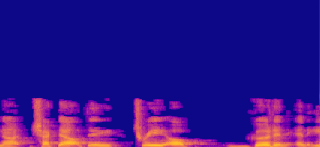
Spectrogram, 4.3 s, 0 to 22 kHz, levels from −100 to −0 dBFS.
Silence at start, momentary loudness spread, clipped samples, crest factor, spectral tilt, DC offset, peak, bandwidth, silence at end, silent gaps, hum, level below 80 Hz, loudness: 0 s; 13 LU; under 0.1%; 16 dB; -5.5 dB/octave; under 0.1%; -6 dBFS; 7.6 kHz; 0 s; none; none; -76 dBFS; -21 LUFS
